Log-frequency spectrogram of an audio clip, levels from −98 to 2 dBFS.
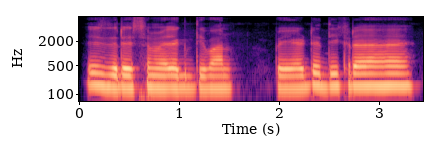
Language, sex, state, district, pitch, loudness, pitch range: Hindi, male, Jharkhand, Garhwa, 145 Hz, -15 LUFS, 140-160 Hz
